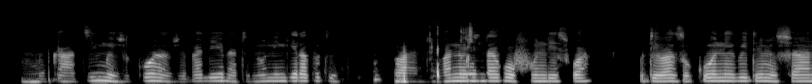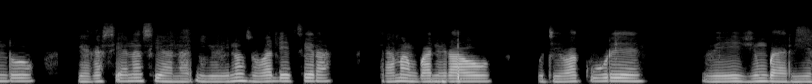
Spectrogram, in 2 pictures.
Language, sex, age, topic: Ndau, male, 25-35, education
